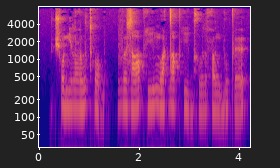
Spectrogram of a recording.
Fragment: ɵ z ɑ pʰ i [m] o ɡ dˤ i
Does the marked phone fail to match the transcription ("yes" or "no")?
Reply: no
